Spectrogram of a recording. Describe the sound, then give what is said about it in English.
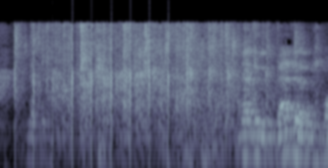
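An audience breaks into applause for the speaker's wife, a dense wash of clapping punctuated by several sharp, louder claps, then fading as a voice starts talking over the tail end. “She doesn't like it when we applaud for her.”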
